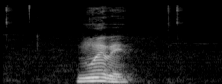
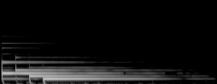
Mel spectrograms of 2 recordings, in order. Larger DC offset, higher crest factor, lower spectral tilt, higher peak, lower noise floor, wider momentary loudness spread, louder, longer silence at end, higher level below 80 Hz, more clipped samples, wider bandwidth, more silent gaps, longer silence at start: neither; first, 20 dB vs 14 dB; second, -7 dB/octave vs -11.5 dB/octave; first, -2 dBFS vs -12 dBFS; second, -49 dBFS vs -58 dBFS; about the same, 21 LU vs 20 LU; first, -17 LUFS vs -24 LUFS; first, 0.9 s vs 0.55 s; about the same, -58 dBFS vs -56 dBFS; neither; first, 17 kHz vs 2.8 kHz; neither; first, 0.75 s vs 0 s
